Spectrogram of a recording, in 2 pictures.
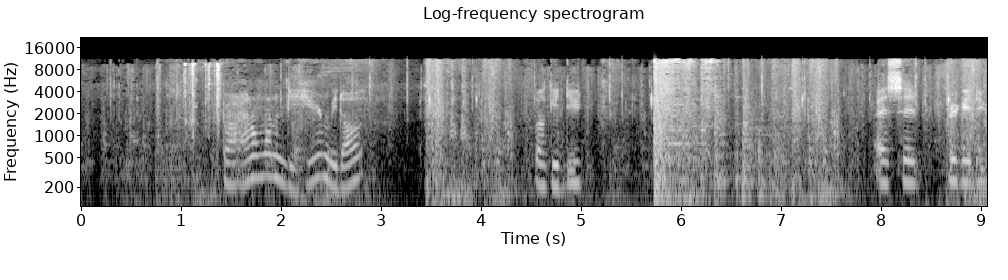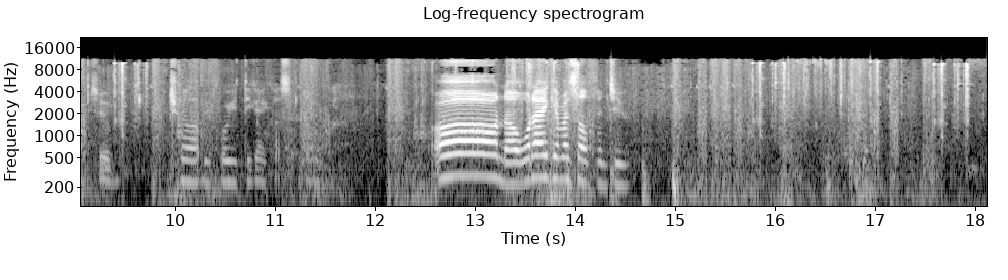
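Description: Building pieces snap into place with quick, sharp clacks.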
